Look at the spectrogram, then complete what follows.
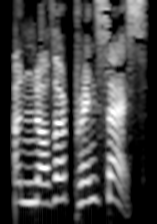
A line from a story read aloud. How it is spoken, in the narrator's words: she exclaimed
